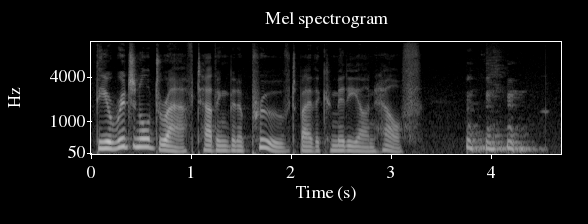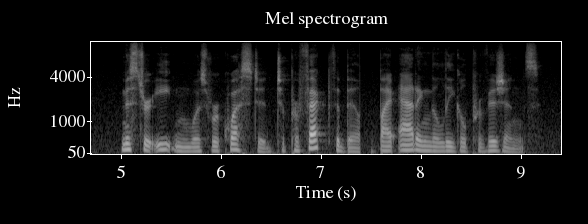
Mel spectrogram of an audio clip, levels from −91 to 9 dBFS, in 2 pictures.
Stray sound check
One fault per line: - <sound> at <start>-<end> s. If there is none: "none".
- laugh at 3.7-4.6 s
- dropout at 7.4-7.5 s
